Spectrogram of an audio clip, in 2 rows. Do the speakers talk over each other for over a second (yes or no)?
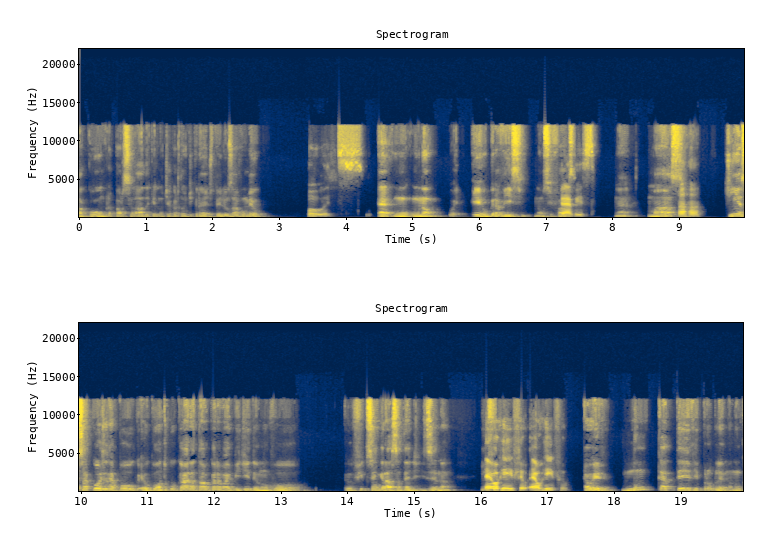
no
